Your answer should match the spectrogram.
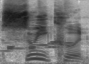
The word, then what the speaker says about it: Suicune: but anyway yes so suicune is actually meant to be suicune that's actually how you pronounce it now I always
